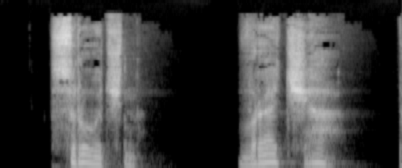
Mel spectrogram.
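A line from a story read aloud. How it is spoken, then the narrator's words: Hoarse rasp. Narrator (Russian): прохрипел он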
